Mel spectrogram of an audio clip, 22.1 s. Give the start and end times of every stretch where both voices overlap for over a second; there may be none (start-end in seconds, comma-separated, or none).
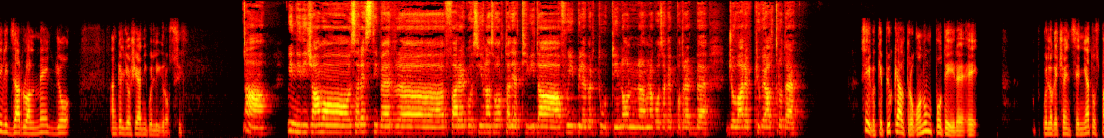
none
